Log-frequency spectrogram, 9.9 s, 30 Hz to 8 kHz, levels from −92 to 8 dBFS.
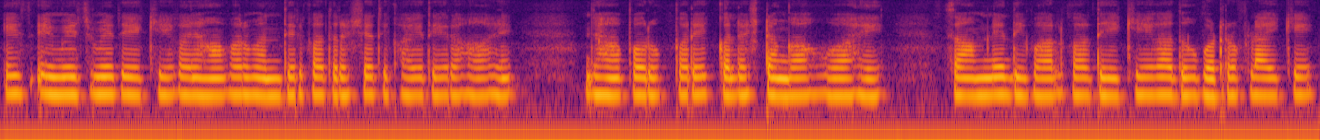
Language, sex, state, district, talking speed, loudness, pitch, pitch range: Hindi, female, Rajasthan, Jaipur, 175 wpm, -16 LUFS, 185 Hz, 180-190 Hz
